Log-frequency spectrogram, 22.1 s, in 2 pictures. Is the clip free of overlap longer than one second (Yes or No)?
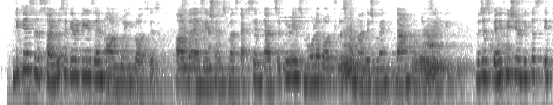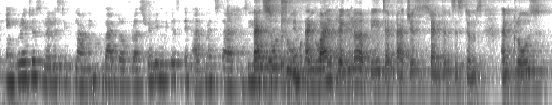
No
